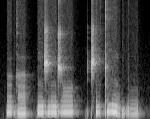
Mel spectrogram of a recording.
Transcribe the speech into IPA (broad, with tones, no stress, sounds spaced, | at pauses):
ɵ˦ ɡ ɐ˨ | n d͡ʒ ɨ˦ n d͡ʒ o˥ | t͡ʃʼ i˦ tʼ i˥ m u˩ ɡ b u˨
